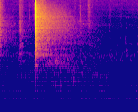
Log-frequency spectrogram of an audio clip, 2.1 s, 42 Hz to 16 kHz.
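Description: A sharp metallic clink about half a second in that rings on and dies away over about a second, with a faint tick just before it: metal on metal as the O2 sensor is threaded by hand into the exhaust pipe.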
